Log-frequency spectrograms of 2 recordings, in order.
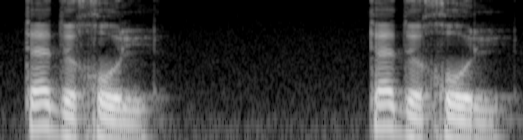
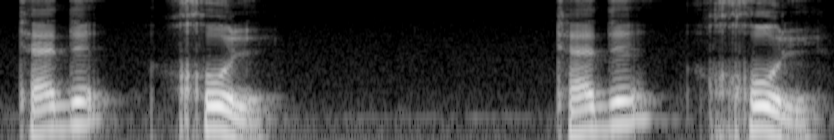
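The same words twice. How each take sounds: First: Said in the usual way. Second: Slow, syllables held and separated; slow syllable reading. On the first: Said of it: "به مثل خوانش سوم و چهارم". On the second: Shown as a demonstration. Teacher models first readings for learners, slow syllable by syllable. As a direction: sound it out for learners, pausing between syllables. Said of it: "بار یکم و دویم آهسته".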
